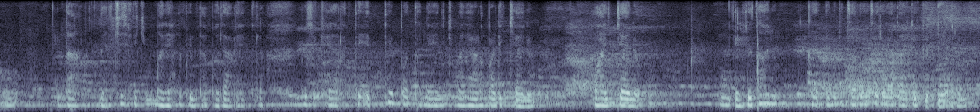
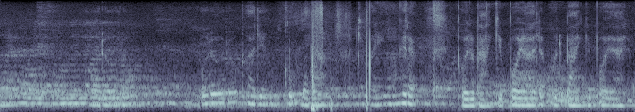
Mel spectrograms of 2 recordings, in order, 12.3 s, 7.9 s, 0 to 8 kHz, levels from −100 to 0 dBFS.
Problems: none marked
